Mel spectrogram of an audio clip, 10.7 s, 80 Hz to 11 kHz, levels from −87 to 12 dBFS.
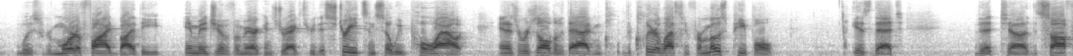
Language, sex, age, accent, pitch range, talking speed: English, male, 40-59, American, 110-125 Hz, 210 wpm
